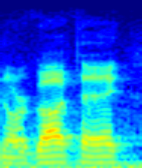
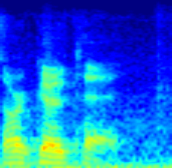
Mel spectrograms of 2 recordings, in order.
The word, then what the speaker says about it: Argote: It's some people's been saying Argote, but the family, it's Argote, is how they pronounce the last name.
